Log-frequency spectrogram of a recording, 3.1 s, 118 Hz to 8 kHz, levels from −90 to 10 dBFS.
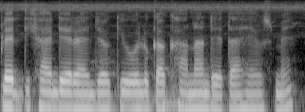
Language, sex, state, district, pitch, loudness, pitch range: Hindi, male, Arunachal Pradesh, Longding, 120 Hz, -18 LUFS, 120-125 Hz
